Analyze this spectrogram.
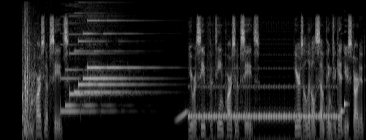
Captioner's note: door opens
